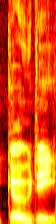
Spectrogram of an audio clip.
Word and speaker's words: Godi: And then the 5th class, which they haven't added yet, is the Godi, or Godi. You'll have to forgive my pronunciation there, G-O-D-I, and he's basically the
